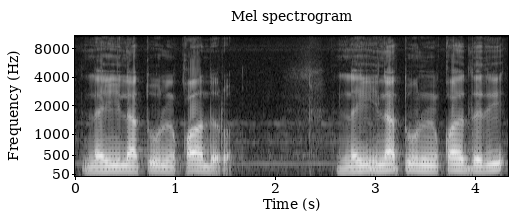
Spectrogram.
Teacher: قاف جو ہے اس کے اوپر زبر ہے تو زبر اور پیش کی حالت میں یہ تفخیم سے موٹا پڑا جاتا ہے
